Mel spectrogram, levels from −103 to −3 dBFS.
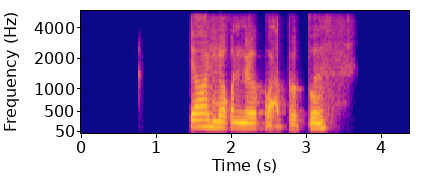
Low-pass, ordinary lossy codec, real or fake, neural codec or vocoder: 5.4 kHz; Opus, 64 kbps; fake; codec, 16 kHz, 1 kbps, X-Codec, HuBERT features, trained on general audio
